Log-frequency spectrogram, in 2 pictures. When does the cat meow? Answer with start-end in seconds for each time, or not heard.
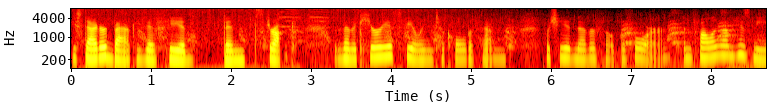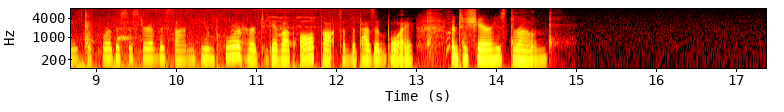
8.7-9.4.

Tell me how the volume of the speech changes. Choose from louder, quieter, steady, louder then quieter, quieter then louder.
quieter then louder.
